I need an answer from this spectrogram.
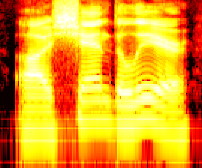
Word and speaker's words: chandelier: Chandelier, this is an SH. I think this is French.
